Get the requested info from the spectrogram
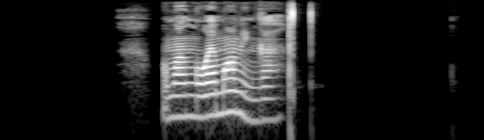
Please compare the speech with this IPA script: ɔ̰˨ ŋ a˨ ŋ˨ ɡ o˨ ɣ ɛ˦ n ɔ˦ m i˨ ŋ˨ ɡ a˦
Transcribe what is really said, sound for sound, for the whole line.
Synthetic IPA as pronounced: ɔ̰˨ m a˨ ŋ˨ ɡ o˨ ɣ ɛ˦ m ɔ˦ m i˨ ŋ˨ ɡ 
